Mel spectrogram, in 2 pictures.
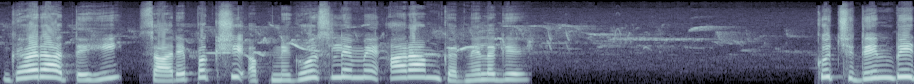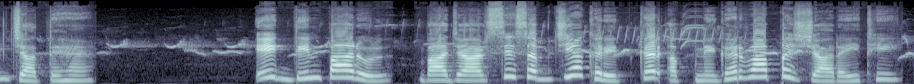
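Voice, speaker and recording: A woman narrating a children's cartoon story in a calm, even manner. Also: sits high, slow pace.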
